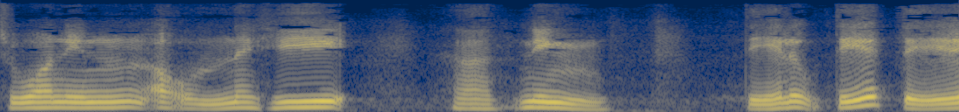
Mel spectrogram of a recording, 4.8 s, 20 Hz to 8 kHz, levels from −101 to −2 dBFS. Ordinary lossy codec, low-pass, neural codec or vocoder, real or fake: MP3, 32 kbps; 7.2 kHz; codec, 16 kHz in and 24 kHz out, 0.9 kbps, LongCat-Audio-Codec, four codebook decoder; fake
